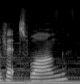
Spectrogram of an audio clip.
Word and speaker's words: Vitz-Wong: Music by Kevin Vitzwong, rhymes with hit song.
